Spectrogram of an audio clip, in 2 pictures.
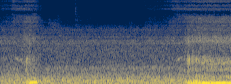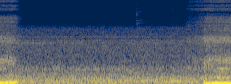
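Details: Asleep, a young female Labrador Retriever named Chappy, two years old, gives heavy low snores: a short one at the start, a long drawn-out rumble near the middle, and another starting at the end, over steady soft background hiss.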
